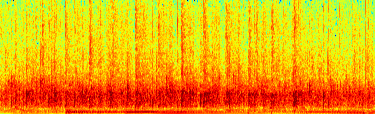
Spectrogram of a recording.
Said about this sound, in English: Let's clap our hands to the Lord one more time.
